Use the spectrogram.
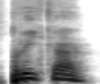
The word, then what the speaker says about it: Spreaker: Yeah, Spreaker. It's got an R. It might be me that pronounces it wrong. It sounds like speaker, but it's Spreaker.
